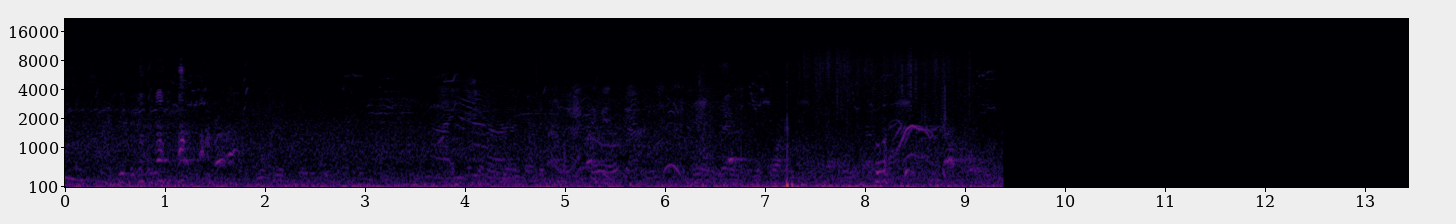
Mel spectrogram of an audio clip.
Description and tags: Recorded on an MP3 player using the voice recorder. Recorded at the Concord RSL Women's Bowling Club on a Sunday. Sound of bowl rolling over the green as it nears the jack.
english, field, grass, bowls, sport, recording, quiet, lawn, ambient, australia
